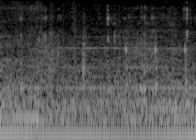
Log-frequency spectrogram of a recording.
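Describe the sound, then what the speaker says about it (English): Close, crisp crunches of biting into a fried smoked chicken flauta, a few sharp brittle cracks over chewing, with no talk. "y'all hear that crunch?"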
